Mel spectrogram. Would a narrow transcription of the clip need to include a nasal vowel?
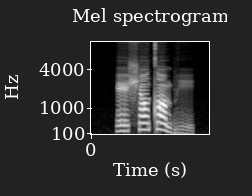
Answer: yes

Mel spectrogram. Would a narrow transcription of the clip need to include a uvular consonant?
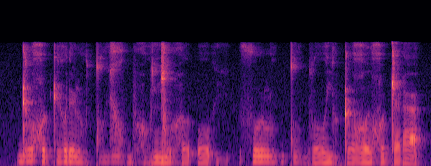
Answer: yes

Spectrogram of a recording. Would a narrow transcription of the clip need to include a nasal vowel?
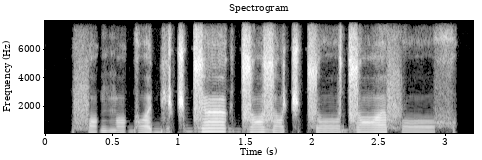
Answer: no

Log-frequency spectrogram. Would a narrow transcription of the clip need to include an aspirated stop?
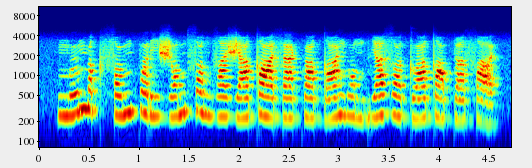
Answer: no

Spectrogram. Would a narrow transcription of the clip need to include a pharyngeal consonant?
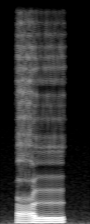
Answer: yes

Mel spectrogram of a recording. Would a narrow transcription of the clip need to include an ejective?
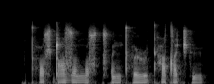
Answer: yes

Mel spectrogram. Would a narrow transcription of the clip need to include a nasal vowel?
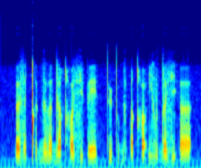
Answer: no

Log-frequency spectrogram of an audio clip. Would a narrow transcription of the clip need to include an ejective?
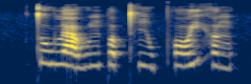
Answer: no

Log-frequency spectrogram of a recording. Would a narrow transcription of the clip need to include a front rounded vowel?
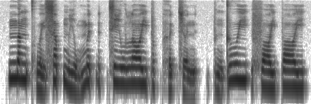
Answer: no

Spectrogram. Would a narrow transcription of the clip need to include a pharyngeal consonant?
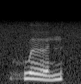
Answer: no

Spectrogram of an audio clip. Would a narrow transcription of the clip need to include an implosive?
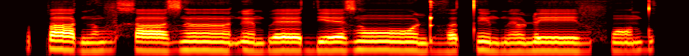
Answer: yes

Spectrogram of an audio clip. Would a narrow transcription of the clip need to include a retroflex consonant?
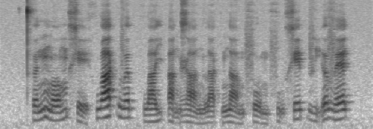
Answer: no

